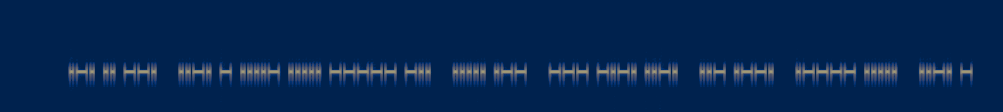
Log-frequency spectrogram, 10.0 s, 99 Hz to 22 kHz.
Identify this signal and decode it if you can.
Morse code, heard as a keyed tone, about 36 wpm, 700 Hz. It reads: RIG FT450D 5W OCF UP 15 FT
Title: K1USN SST QSO Practice 35wpm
